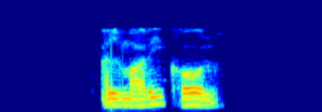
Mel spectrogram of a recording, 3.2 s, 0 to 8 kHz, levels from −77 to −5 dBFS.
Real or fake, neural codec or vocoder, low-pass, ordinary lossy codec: real; none; 7.2 kHz; AAC, 16 kbps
